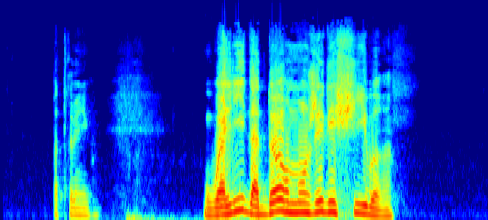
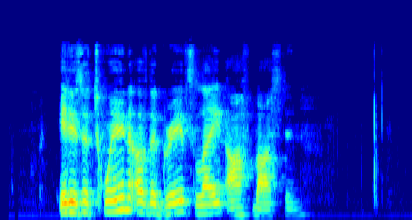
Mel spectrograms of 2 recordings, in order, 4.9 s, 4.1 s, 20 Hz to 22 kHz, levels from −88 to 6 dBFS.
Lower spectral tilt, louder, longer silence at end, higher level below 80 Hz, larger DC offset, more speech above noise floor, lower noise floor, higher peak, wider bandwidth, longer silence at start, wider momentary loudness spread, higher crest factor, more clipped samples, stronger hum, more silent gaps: first, -7 dB/octave vs -4.5 dB/octave; first, -9 LUFS vs -29 LUFS; first, 0.95 s vs 0.35 s; first, -46 dBFS vs -86 dBFS; neither; first, 62 dB vs 47 dB; second, -72 dBFS vs -76 dBFS; first, 0 dBFS vs -12 dBFS; first, 12.5 kHz vs 10 kHz; about the same, 0.55 s vs 0.6 s; first, 18 LU vs 8 LU; second, 12 dB vs 18 dB; neither; neither; neither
